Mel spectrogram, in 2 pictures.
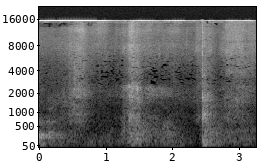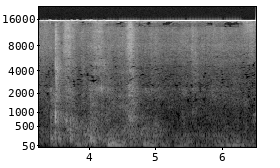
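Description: A few faint, short knocks and handling noises, about one a second, in a small tiled room.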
